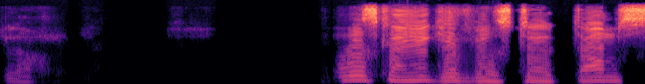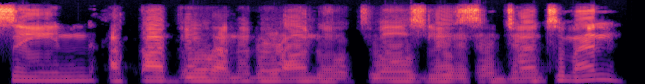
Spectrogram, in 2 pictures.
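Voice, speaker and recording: A man hosting a live event as master of ceremonies, lively and forever calling for applause. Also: mid-range voice, normal speed, smooth, no echo, low-quality recording. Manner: lively, keeps urging the crowd to applaud.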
